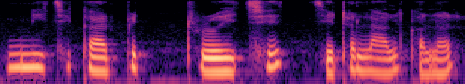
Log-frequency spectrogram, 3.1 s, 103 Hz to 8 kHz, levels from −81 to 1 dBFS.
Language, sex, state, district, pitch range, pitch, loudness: Bengali, female, West Bengal, Cooch Behar, 190-245 Hz, 200 Hz, -17 LUFS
